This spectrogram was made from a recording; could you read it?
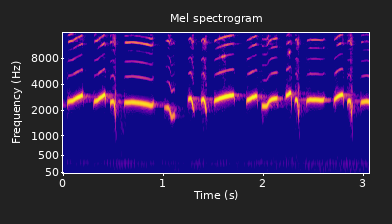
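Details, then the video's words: Continuous bright song from a thick-billed heleia: a chain of sustained high whistled notes broken by short dips and slurs, delivered energetically and melodiously with barely any pause. "Suara Burung Opior Paruh Tebal Gacor Merdu"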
